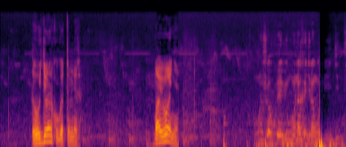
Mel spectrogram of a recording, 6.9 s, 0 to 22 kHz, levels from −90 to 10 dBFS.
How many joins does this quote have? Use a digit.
1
